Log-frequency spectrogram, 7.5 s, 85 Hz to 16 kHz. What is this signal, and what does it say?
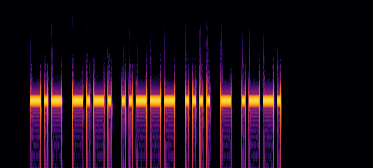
Morse code, heard as a keyed tone, about 17 wpm, 700 Hz. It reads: KC2HTP
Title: USA Call Signs - 6 Characters - 17wpm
